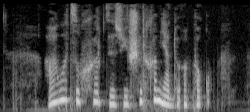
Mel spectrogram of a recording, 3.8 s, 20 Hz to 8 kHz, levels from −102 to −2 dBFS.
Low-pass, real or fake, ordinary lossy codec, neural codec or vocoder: 7.2 kHz; real; MP3, 64 kbps; none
